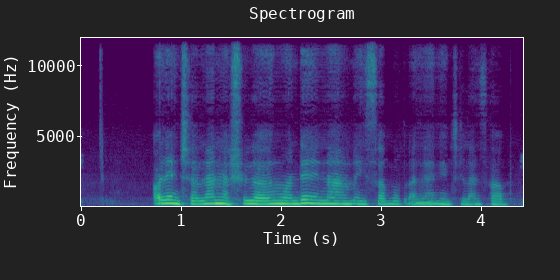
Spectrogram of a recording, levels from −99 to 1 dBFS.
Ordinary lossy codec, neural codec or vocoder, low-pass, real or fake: none; codec, 24 kHz, 0.9 kbps, WavTokenizer, medium music audio release; none; fake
